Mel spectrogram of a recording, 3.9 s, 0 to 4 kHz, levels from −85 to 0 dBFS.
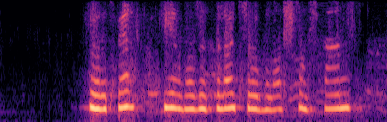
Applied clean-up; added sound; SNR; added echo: neural separator model SepFormer DNS4.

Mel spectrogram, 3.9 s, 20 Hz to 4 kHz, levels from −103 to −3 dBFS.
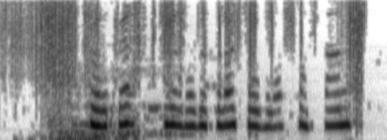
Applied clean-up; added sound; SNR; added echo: classical method spectral subtraction.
